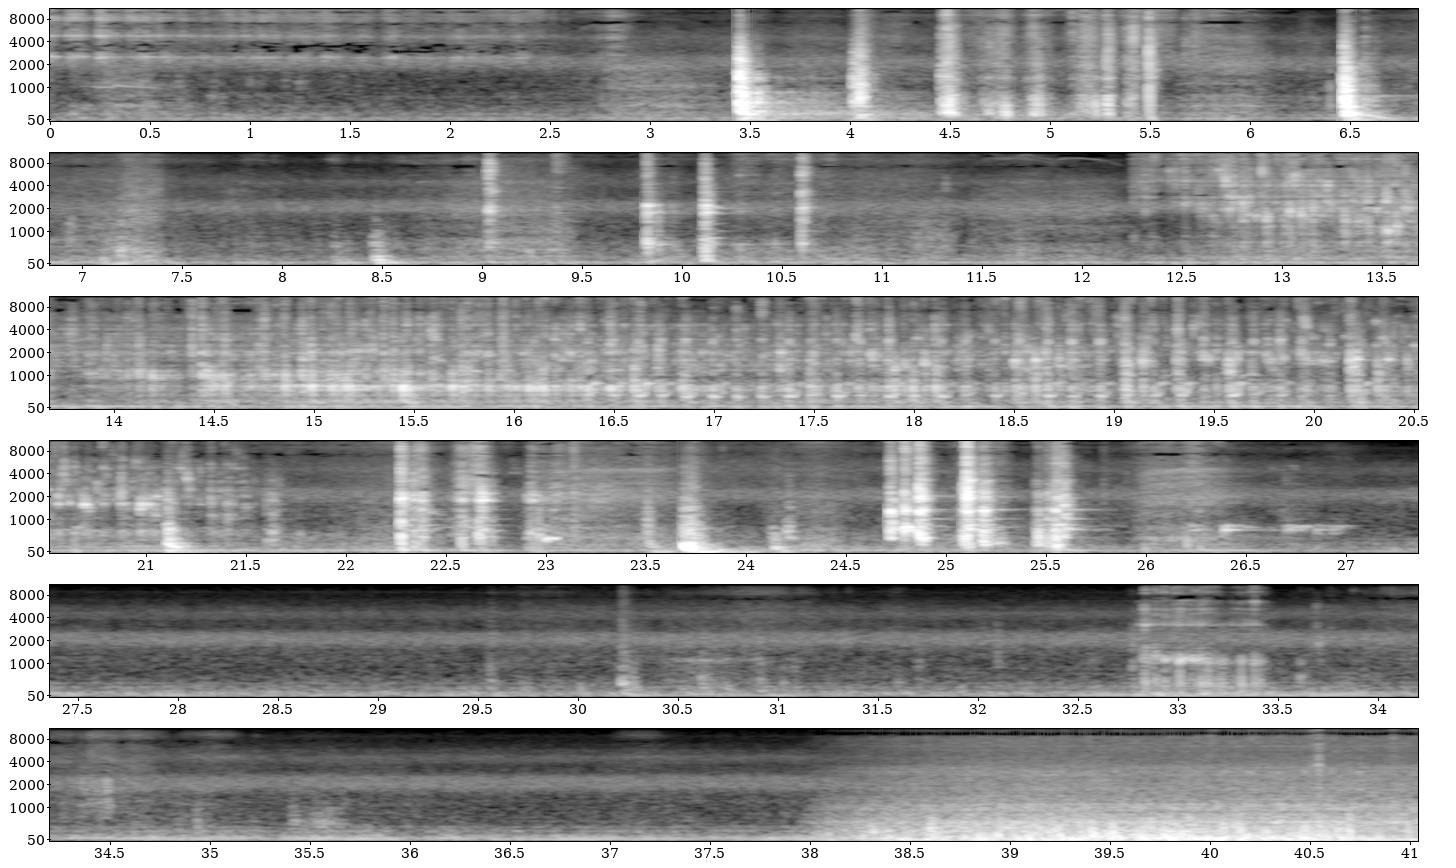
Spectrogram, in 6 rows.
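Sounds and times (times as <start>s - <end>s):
water running: 12.3s - 21.8s.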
